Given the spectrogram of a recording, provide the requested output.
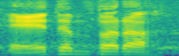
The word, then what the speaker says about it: Edinburgh: In case you're wondering, Tim Flynn was his college coach at Edinburgh. It's actually pronounced Edinburgh, but I think you'd have to adjust your TV screens at home if you say that too often.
